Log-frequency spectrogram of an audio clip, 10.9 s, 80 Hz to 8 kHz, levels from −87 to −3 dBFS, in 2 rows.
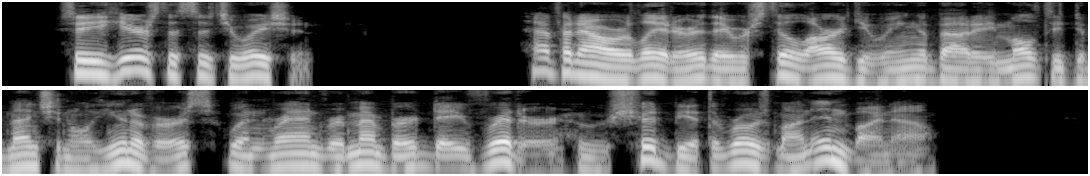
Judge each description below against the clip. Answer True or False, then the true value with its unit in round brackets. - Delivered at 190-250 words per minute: False (170 wpm)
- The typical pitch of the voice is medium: False (115 Hz)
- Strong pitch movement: False (4.3 semitones)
